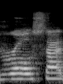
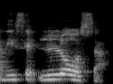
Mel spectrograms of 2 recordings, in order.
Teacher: El chinoísmo es la sustitución de la letra R por la L. Cuando el niño en vez de decir real, dice leal.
